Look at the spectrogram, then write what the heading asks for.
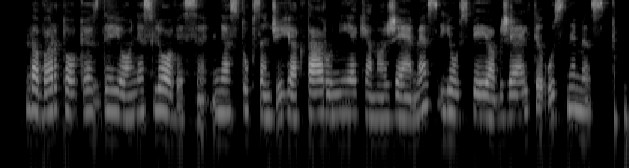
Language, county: Lithuanian, Utena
